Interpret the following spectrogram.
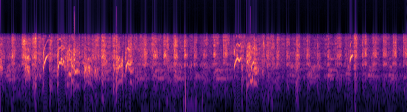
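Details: Australian Cattle Dog, a herding breed, giving short high yips and rising whines that break out over a steady, dense rattling chatter running through the whole stretch.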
